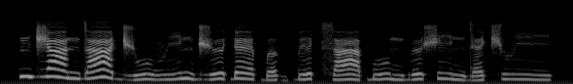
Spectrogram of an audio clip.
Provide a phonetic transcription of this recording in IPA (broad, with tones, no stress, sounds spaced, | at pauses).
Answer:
n d͡ʒ a˥˧ n d a˧˥˧ d͡ʒ u˩˧˩ v i˨˥ n d͡ʒ ʏ˧˥˧ ɗ ɛ˥˧ ɓ ə˩˧˩ ɡ ɓ ɪ˧˥˧ t͡s a˧˥˧ ɓ u˧˥˧ m b ʏ˧˥˧ ʃ i˥˧ n d ɛ˨˥ t͡ʃ v i˥˧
